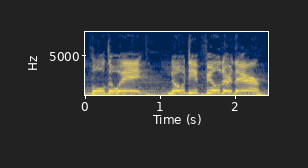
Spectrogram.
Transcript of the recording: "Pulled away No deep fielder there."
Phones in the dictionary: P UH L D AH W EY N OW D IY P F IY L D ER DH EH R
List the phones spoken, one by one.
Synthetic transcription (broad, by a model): P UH L D AH W EY N OW D IY P F IY L D ER DH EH R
